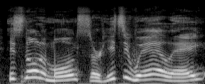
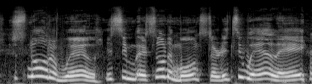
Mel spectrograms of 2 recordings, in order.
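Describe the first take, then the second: First: High, loud mock Irish accent. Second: Deep mock Irish accent, imitating daughter; lower Irish accent. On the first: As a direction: put on a thick Irish lilt. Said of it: "my daughter, just like that". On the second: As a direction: drop the voice low in a mock Irish lilt. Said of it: "she drops four tones, goes down".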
